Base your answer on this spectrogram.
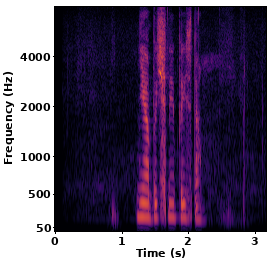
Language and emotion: Russian, neutral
